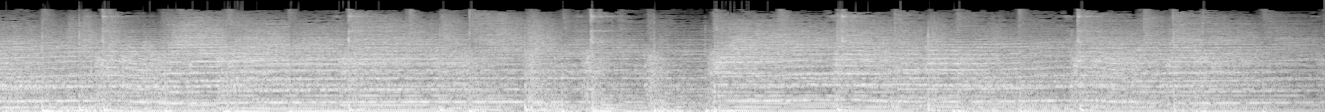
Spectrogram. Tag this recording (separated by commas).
Psychedelic rock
